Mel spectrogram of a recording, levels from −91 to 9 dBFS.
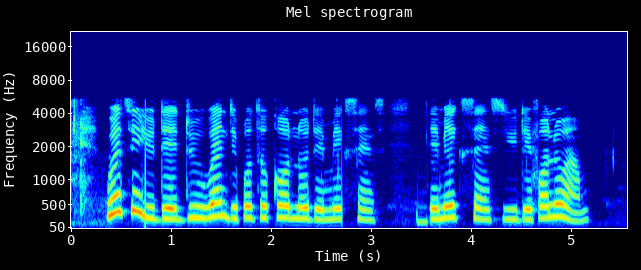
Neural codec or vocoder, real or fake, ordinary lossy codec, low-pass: none; real; none; 5.4 kHz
